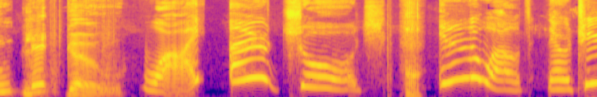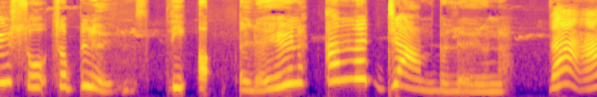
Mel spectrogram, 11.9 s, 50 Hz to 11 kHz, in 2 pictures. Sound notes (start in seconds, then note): 3.9 snorts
